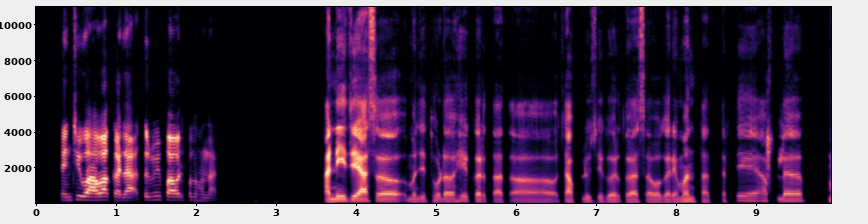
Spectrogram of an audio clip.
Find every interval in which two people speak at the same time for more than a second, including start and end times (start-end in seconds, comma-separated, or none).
none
